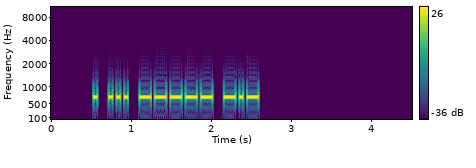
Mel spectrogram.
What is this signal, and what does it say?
Morse code, heard as a keyed tone, about 25 wpm, 700 Hz. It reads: ES0K
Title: DXCC-100 Call Signs - 4 Characters - 25wpm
